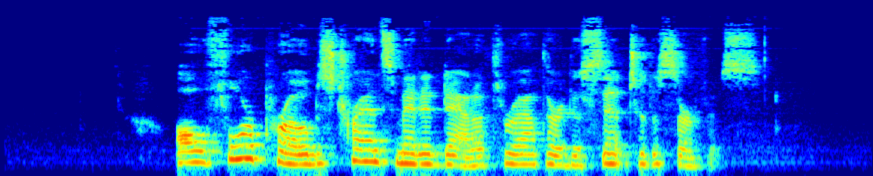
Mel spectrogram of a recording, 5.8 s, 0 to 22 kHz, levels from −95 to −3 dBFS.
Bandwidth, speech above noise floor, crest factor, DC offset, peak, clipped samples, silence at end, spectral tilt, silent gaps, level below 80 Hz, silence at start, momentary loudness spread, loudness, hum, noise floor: 15.5 kHz; 53 dB; 18 dB; under 0.1%; -10 dBFS; under 0.1%; 0.8 s; -4.5 dB/octave; none; -68 dBFS; 1.2 s; 12 LU; -27 LUFS; none; -80 dBFS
